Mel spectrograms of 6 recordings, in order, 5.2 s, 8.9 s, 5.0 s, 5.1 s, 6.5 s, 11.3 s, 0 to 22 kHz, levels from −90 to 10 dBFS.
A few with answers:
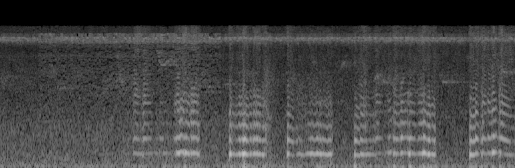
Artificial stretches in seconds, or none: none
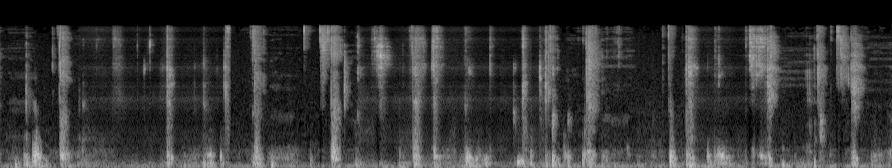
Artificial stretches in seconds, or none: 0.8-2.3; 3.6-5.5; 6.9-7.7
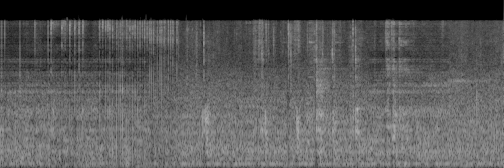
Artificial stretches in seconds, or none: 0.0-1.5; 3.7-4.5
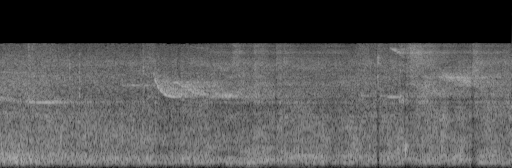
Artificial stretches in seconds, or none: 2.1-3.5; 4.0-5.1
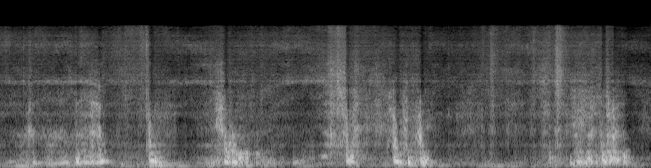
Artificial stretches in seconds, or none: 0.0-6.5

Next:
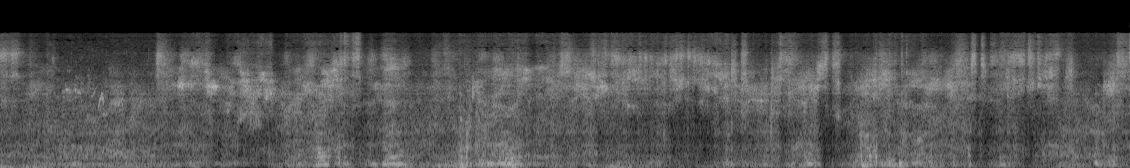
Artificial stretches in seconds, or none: 0.0-0.5; 1.1-11.3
